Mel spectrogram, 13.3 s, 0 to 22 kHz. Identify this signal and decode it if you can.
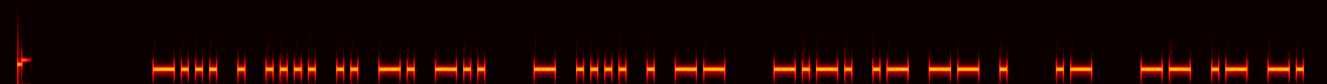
Morse code, heard as a keyed tone, about 17 wpm, 700 Hz. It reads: BEHIND THEM CAME A MAN
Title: Sentences from Top 1000 Words - Review Part 4 - 17wpm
